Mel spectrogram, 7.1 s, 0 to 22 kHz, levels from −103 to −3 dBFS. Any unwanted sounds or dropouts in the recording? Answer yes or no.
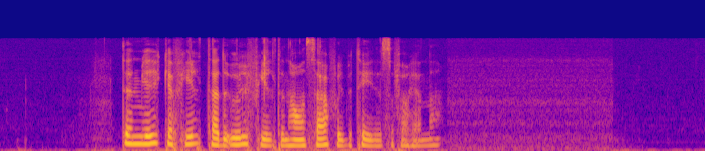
no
